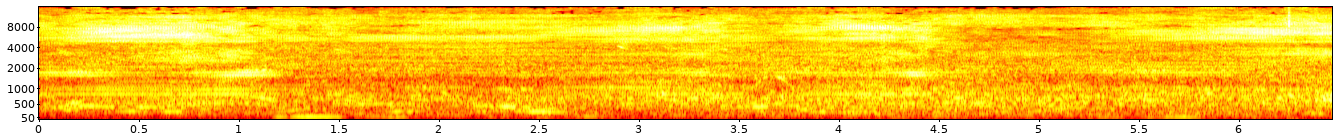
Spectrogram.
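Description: Andis Pulse ZR II cordless clipper with a stainless steel comb attachment running steadily as it is pushed through a dog's coat.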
